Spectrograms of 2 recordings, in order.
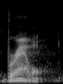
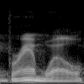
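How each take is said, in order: First: The W sound in the middle is dropped. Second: The W sound in the middle is pronounced. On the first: The speaker calls it right. "take the W out" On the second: The speaker calls it wrong. "you're going to get looked at funny"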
